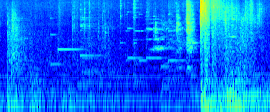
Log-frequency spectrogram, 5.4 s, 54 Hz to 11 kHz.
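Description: A video game tank fires 100-plus millimeter shells, with muffled thumps and a sharp loud boom near the end.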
